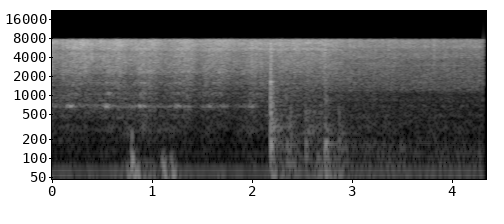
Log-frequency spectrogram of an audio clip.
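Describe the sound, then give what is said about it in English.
Fat sizzles as it hits a hot pan over high heat, with more ingredients already cooking in it. A dense, steady frying hiss fills the whole stretch, with a few soft low knocks near the start and middle. No one speaks. “So I'm putting some fat. You can hear that's the fat hitting the pan.”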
